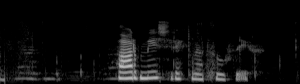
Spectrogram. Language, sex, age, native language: Icelandic, female, 18-19, Icelandic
